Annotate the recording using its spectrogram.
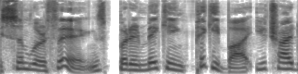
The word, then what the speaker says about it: PiccyBot: The only funny thing about it is, with most people who are blind using screen readers, many screen readers pronounce it as PixieBot. And when I was looking for it in the App Store, I was looking for PixyBot, but I couldn't find it. – And you spell it PICCYBOT, right? – Correct. But it is PickyBot, from picture and then, a picky and then a bot to help you with the pictures.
